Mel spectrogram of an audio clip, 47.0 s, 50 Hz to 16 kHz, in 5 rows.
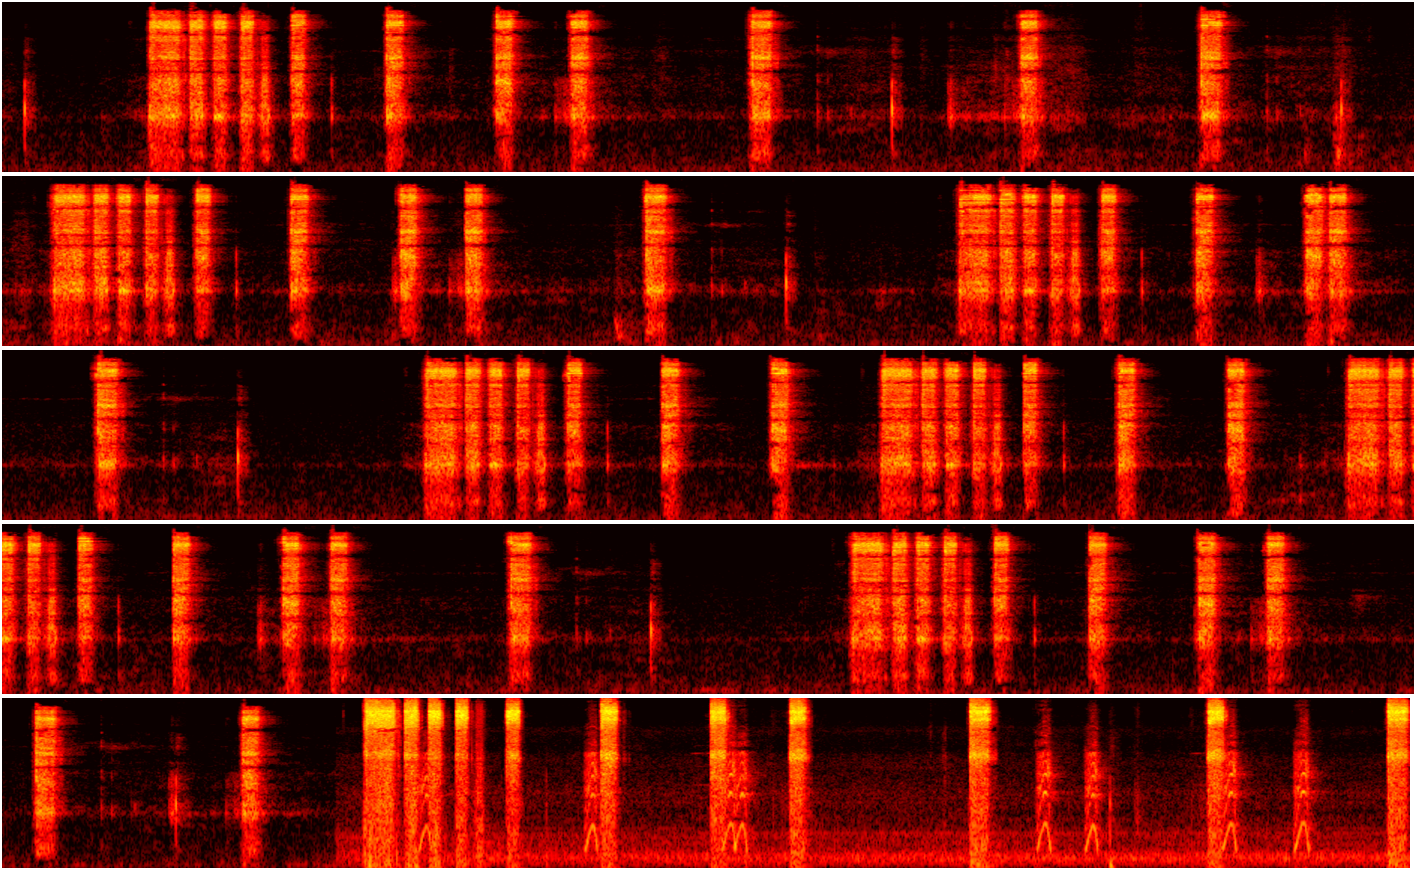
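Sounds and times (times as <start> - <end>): high-pitched animal squeaks: 40.1 - 41.8, 42.4 - 43.1, 44.1 - 47.0.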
